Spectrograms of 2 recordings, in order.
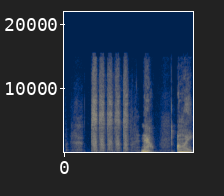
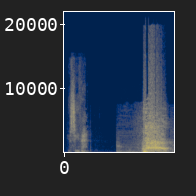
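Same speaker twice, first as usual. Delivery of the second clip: slow, loud, stretched exclamation; slow booming shout; 6 semitones higher, 12 dB louder, much slower than usual. Acted. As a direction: drag it out and shout. Dramatic shout at audience.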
